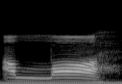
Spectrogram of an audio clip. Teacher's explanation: تجد إذا تكلمت بحرف الهاء، إذا قلت مثلا الله، فتجد الهاء في نهاية لفظ الجلالة يخرج معه ماذا؟ الهواء · Term: الهمس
